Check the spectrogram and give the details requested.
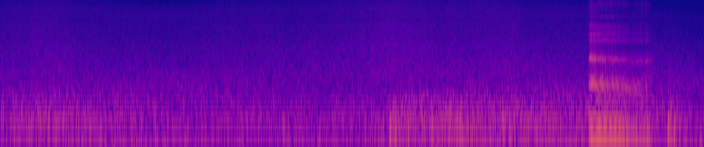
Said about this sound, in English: The ocean's rising. When did it get that high? I think it's rushing in.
